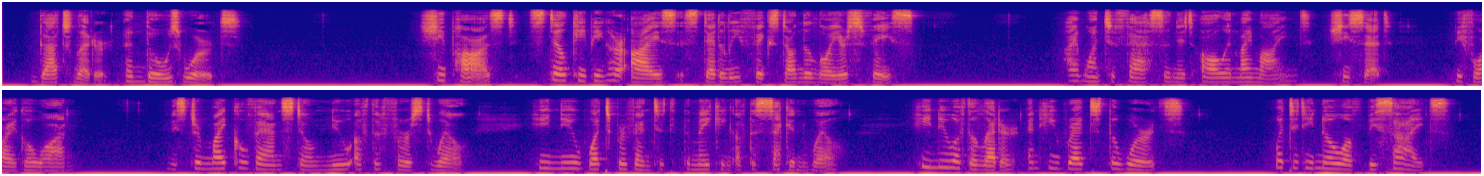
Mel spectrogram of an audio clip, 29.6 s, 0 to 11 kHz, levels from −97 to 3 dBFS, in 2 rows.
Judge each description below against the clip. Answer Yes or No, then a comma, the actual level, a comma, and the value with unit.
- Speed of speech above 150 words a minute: No, slow, 135 wpm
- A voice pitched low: No, high, 200 Hz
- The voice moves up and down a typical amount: No, wide, 5.8 semitones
